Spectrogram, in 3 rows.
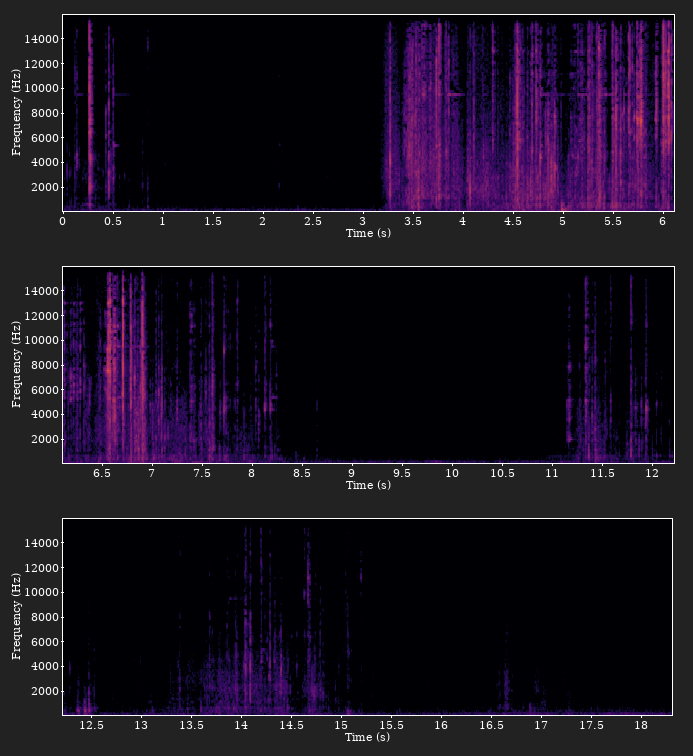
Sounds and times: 3.2s harness handling 8.2s

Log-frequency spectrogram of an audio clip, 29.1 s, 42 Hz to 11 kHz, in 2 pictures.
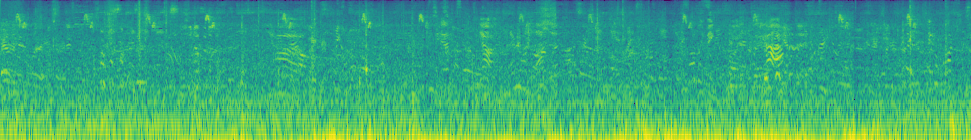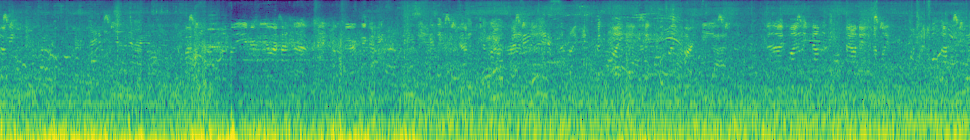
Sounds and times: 0.0s Traffic noise in background 29.1s

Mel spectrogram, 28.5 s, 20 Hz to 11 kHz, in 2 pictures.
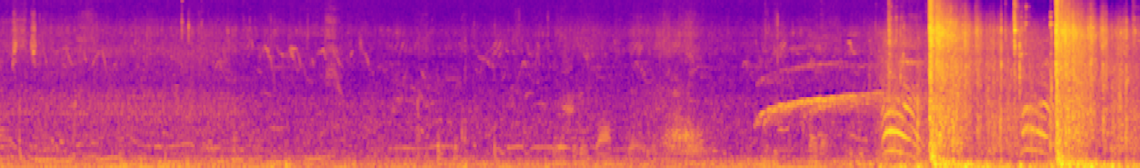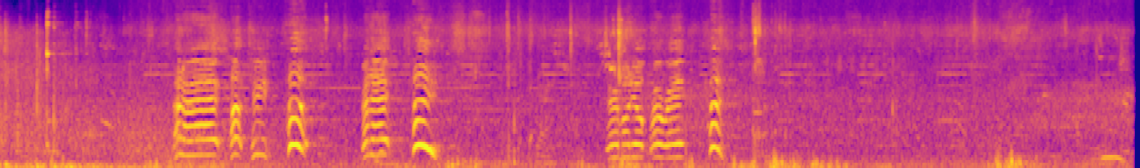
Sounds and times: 0.0s empty crowd noise 28.4s
9.4s mild siren 11.6s
11.0s ceremonial cannon fire 16.4s
15.3s closing remarks 28.4s
15.6s mild siren 28.4s

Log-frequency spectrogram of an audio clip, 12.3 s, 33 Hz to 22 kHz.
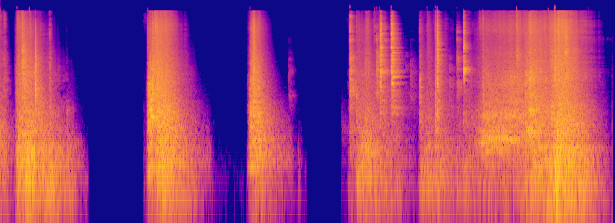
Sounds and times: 0.0s Metal Shed Door - Hits, Clangs, Rattle 1.5s
7.0s Metal Shed Door - Hits, Clangs, Rattle 12.1s

